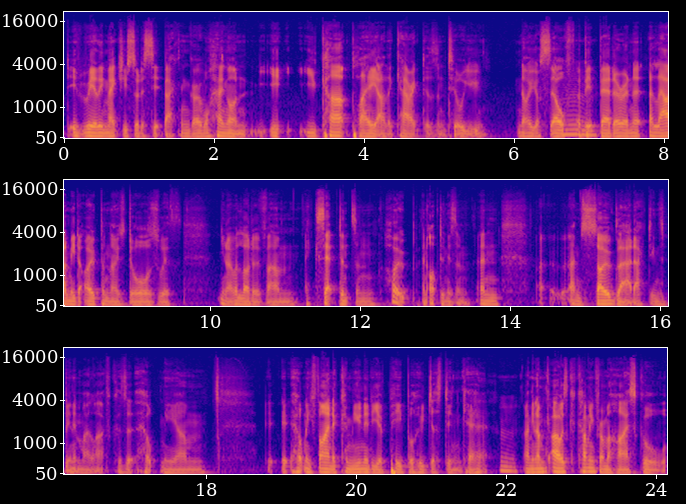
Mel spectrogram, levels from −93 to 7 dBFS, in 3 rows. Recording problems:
uneven, jittery; strongly; from 0.5 to 22 s

